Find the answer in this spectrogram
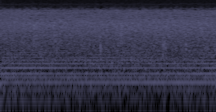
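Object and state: Nothing is struck.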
